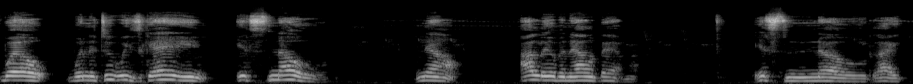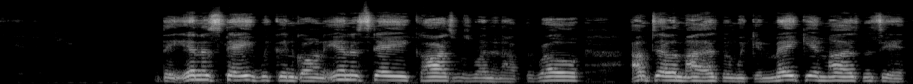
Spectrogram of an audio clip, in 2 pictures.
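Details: Adult woman with spasmodic dysphonia and voice tremors, treated with injections every three months, still having a hard time getting words out despite treatment; spasmodic dysphonia.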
